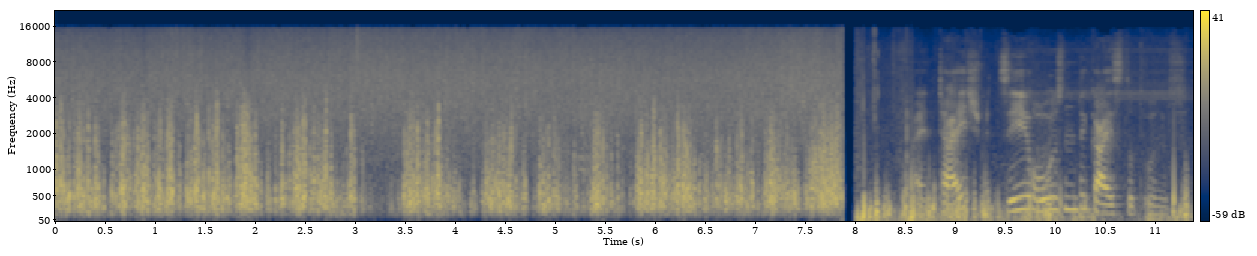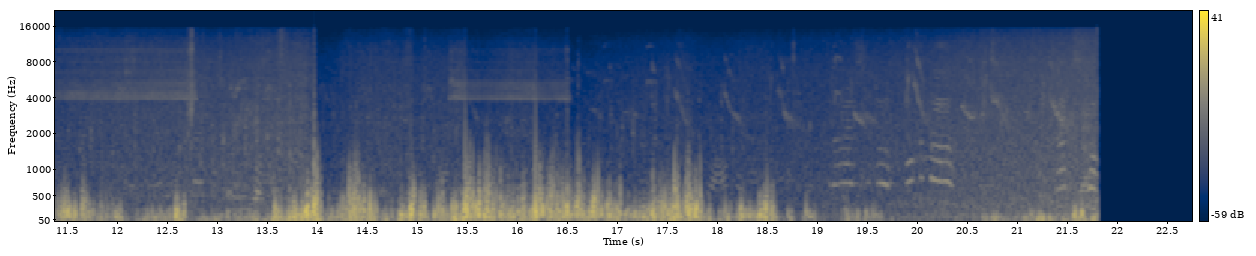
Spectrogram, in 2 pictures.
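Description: Wind gusts roar loudly across the microphone outdoors.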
